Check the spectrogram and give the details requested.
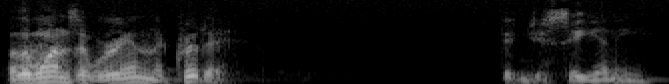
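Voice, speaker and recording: A man's voice: medium pitch, very animated, a little fast. An actor playing a wry space-expedition crewman who narrates a 1950s sci-fi radio drama with dramatic storytelling delivery. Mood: matter-of-fact. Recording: muffled old radio recording with music.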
